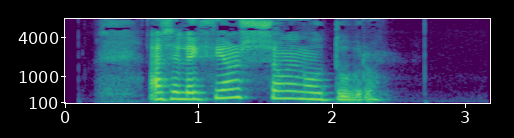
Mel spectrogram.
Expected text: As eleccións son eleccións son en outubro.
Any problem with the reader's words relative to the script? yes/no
yes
